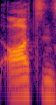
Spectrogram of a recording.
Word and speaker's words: Autzen: In what year did Autzen Stadium open?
